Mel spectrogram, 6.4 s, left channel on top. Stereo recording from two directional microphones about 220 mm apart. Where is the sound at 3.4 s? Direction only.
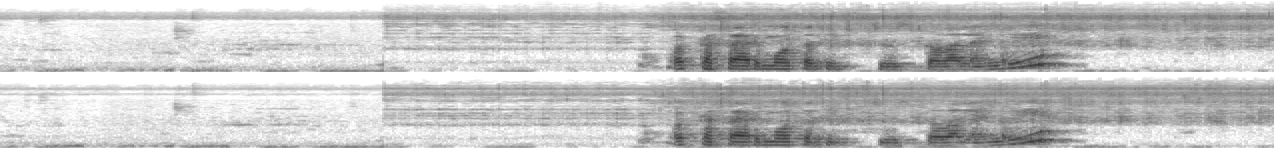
35° left (ahead or behind).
